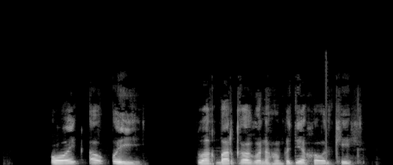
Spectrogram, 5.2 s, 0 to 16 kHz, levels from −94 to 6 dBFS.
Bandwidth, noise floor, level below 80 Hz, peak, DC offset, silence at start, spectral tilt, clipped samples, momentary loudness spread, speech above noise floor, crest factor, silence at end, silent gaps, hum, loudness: 6.2 kHz; under -90 dBFS; -62 dBFS; 0 dBFS; under 0.1%; 0.7 s; -9 dB/octave; under 0.1%; 11 LU; over 73 dB; 18 dB; 0.55 s; 1.99-2.61 s; none; -18 LUFS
